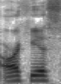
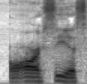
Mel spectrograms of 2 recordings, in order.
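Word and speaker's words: Arceus: Rayquaza dagga Pia gutina archus or arus if you're different on pronouncing dark rry manife Fon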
